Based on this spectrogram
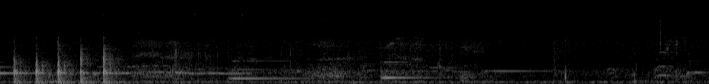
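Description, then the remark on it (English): A quick burst of about six firm knocks on a door, Nathan knocking at David's door in the Bible story, rings out at the start, then gives way to quiet, sustained tones and soft background sound. “David, Nathan, at the door.”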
